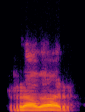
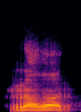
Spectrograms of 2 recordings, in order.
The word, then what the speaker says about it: radar: pronunciation so actually in English is uh the pronounce is Raider but in Spanish is radar so we put here uh in English Raider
